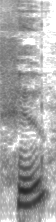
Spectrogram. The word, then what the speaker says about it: who: This word is who, because if you try to tap it out, it would just come out not sounding right, because W says W, H says H, O says ah.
